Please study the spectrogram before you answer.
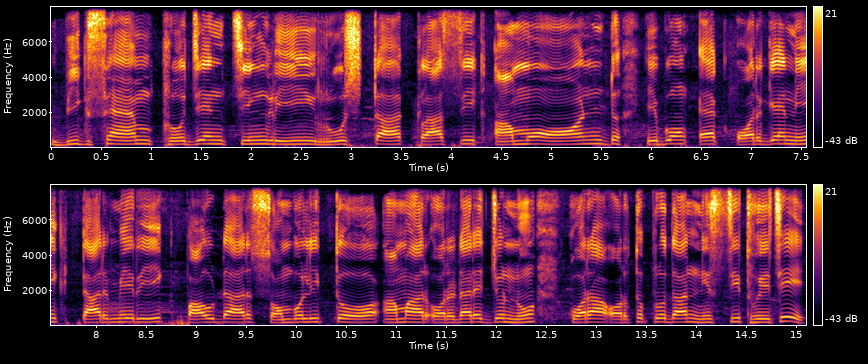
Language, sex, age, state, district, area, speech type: Bengali, male, 18-30, West Bengal, Jhargram, rural, read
